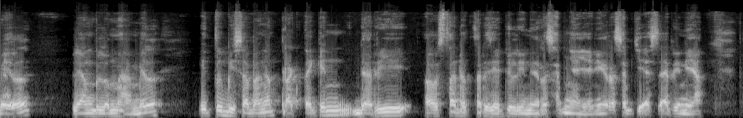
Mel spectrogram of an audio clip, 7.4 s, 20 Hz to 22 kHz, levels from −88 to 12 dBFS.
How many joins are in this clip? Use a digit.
0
